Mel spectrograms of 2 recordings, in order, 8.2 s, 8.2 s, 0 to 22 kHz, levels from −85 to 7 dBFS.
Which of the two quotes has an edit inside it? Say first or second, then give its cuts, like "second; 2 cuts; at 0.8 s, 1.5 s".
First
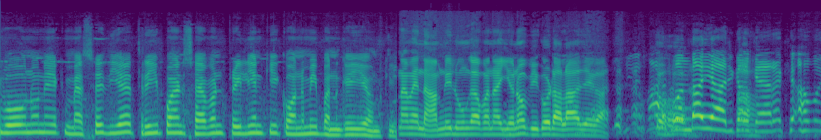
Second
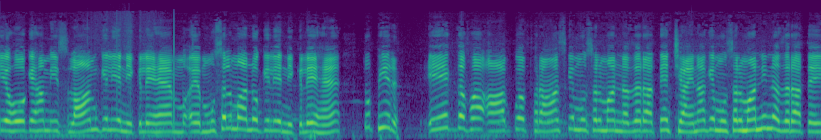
first; 1 cut; at 3.9 s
